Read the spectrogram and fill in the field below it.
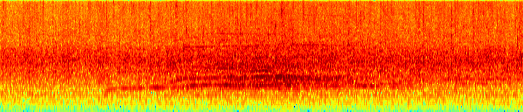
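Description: A crowd cheers and whoops loudly for a moment.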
